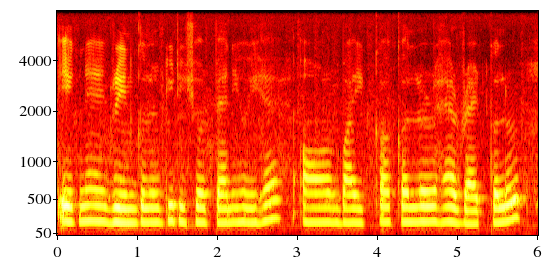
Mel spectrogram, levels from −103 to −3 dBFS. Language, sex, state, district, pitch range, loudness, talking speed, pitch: Hindi, female, Assam, Sonitpur, 190-205 Hz, -18 LUFS, 180 wpm, 195 Hz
